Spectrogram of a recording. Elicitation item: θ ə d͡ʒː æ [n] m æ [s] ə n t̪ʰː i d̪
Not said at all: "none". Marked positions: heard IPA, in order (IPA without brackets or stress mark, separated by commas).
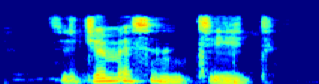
none, s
